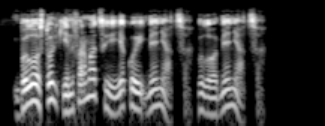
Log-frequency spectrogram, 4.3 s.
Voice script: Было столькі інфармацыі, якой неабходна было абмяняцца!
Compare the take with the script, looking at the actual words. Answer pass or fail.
fail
